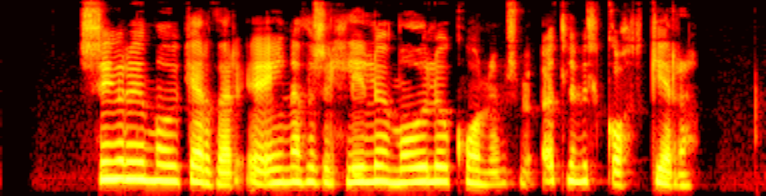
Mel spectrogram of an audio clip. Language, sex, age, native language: Icelandic, female, 30-39, Icelandic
